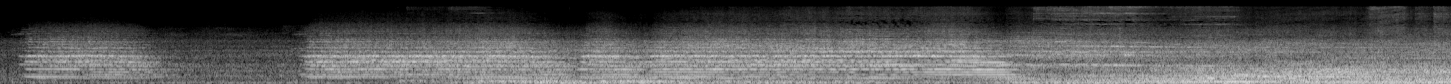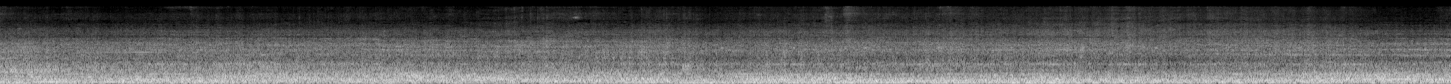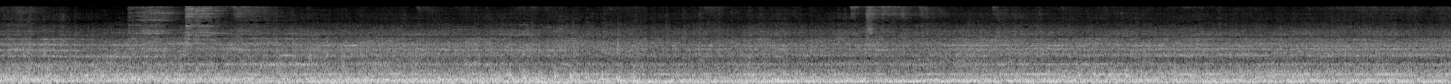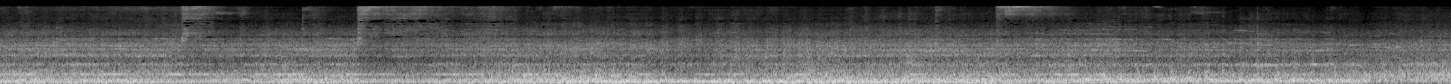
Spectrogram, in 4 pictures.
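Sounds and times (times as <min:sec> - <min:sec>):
locomotive horn blasts: 0:00.2 - 0:01.8, 0:03.0 - 0:14.8
locomotives rumbling past: 0:09.7 - 0:58.0.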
